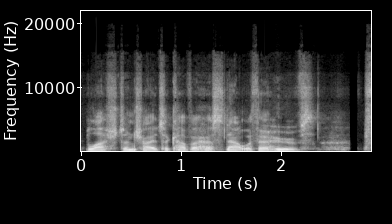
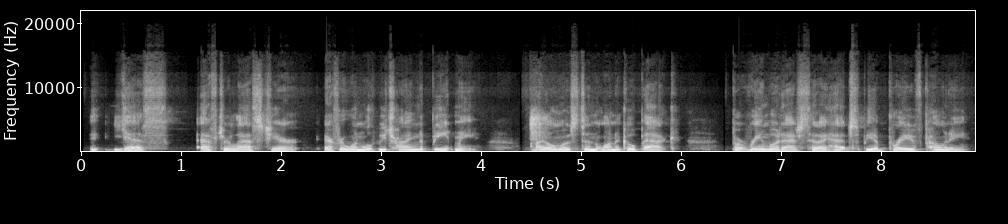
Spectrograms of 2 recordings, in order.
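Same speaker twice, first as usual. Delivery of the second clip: nervous Fluttershy; 7 semitones higher than usual. A narrator's reading. Fluttershy worrying about rivals to her friends, nervous and higher. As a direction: stammer it out, anxious but brave.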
